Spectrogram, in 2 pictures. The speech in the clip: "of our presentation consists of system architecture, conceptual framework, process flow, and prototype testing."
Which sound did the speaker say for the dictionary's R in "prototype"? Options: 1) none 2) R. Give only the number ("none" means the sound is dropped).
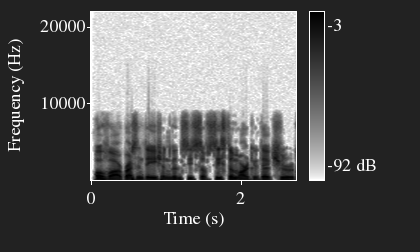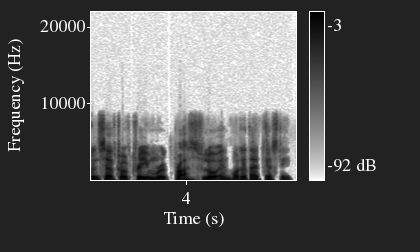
1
